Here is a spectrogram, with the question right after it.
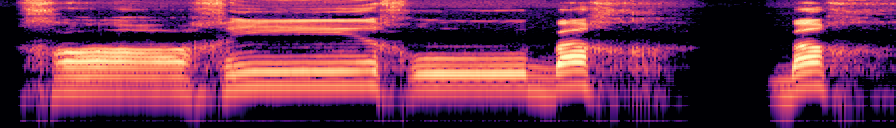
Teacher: Suara menebal itu adalah bahwa suara kita seakan-akan mengumpul di dalam rongga mulut kita. Suara menebal ini sebenarnya adalah efek dari sifat isti'la, yaitu sifat di mana lidah terangkat ke atas. Semua huruf yang memiliki sifat isti'la, termasuk ra ini, pasti diucapkan dengan suara menebal. · huruf kha ini diucapkan dengan suara menebal atau istilahnya adalah tafkhim.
